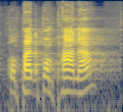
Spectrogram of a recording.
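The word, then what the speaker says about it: pompano: Pompana.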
